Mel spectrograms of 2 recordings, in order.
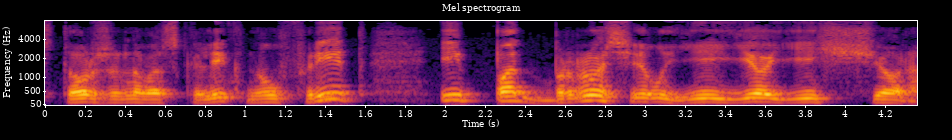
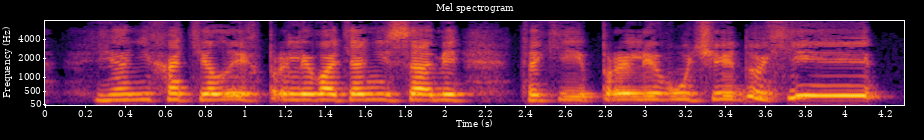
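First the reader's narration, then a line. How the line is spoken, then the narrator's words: Piglike squeal. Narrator (Russian): Попросячьи взвизгнула Нусяка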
